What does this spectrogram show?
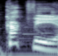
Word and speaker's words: CUCV: but here it is the cucv or cuck v as it's sometimes pronounced there's been a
